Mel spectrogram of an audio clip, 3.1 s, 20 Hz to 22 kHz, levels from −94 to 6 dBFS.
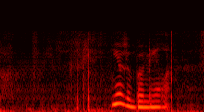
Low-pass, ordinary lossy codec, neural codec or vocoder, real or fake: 7.2 kHz; none; codec, 16 kHz, 1 kbps, FunCodec, trained on Chinese and English, 50 frames a second; fake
